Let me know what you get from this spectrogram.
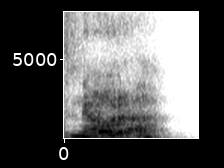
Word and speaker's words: Noda: Now, like, I just say my name is Noda. That rhymes with Yoda, and my last name is Hashimoto, like the thyroid disease.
